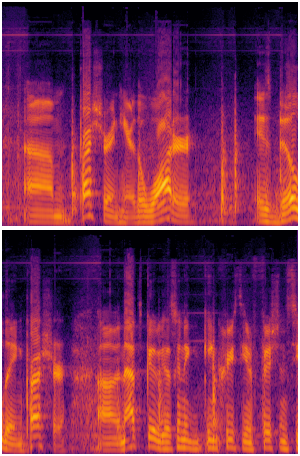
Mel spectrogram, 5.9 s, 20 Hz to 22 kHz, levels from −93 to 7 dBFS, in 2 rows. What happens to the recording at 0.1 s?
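At 0.1 s the level is pumping: it ducks under each loud sound and climbs back after, swinging by around 20 dB, and this runs through the whole clip. This gain pumping is likely from gain set far too high, with a fast limiter or compressor clamping down.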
